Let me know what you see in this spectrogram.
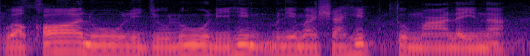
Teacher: Ketika huruf da bertemu dengan ta, maka dihilangkan huruf qalqalanya. Lima syahidum melebur dengan huruf ta. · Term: idgham mutajanisain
